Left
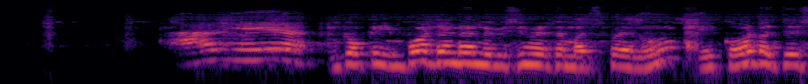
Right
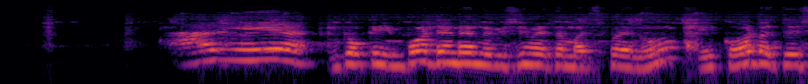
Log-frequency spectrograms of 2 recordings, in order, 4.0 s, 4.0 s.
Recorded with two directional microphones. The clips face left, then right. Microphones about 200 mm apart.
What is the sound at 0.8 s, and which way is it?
Speech, 40° right (ahead or behind).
